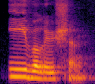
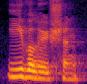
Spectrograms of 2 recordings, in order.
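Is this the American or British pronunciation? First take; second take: British; British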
